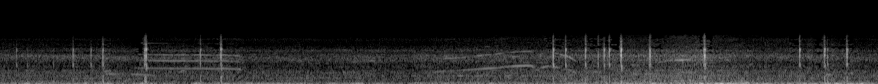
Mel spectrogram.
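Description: On-ride sound from the gondola of a Mondial Furioso swing ride in motion: wind rushing over the microphone, with rattling clicks and knocks that come thick and fast in the second half. A brief rising whine sounds about five seconds in.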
